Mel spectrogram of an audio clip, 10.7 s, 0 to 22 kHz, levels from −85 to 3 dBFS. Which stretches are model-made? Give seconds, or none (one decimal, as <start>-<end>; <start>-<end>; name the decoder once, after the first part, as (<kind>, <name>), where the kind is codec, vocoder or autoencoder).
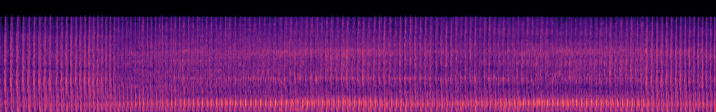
4.2-4.8 (codec, HILCodec); 6.5-8.6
